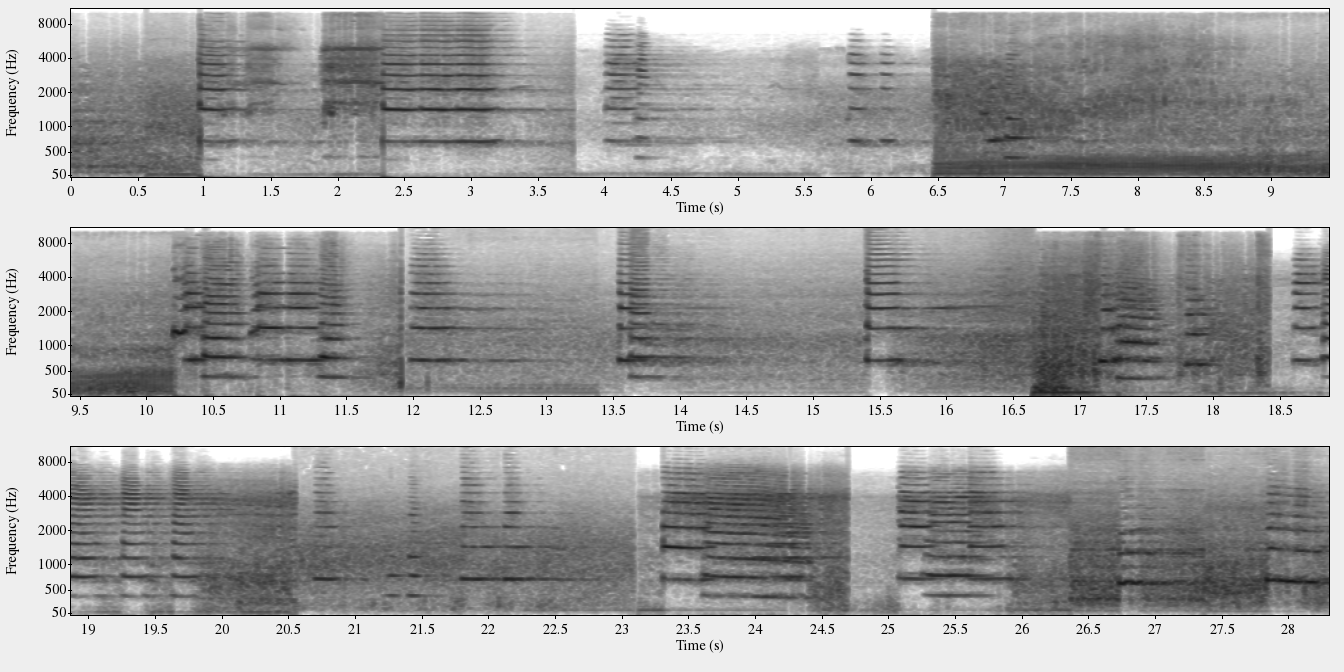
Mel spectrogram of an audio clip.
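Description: A rapid series of short French train horn blasts from several different trains, one after another, with the pitch stepping from blast to blast. Near the start they are broken by a few seconds of rushing noise from a passing train.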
